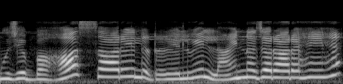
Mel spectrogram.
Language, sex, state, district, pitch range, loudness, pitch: Hindi, female, Maharashtra, Mumbai Suburban, 260-345 Hz, -17 LUFS, 315 Hz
